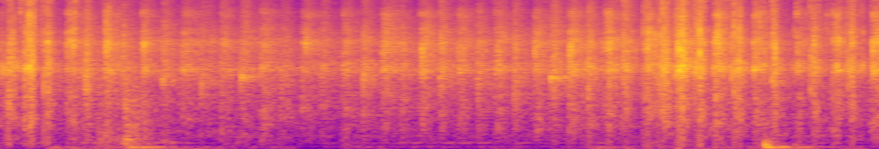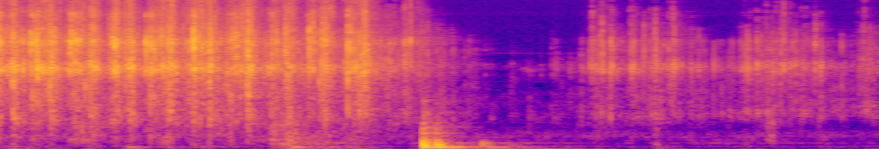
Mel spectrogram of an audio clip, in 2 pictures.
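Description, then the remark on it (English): A cocktail shaker full of ice and spices rattles hard and fast for about ten seconds as a drink is shaken, a dense, steady clatter, then stops abruptly, leaving only faint clinks and rustling. “I am going to shake the spices right in there with everything else. Okay, so let's shake.”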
